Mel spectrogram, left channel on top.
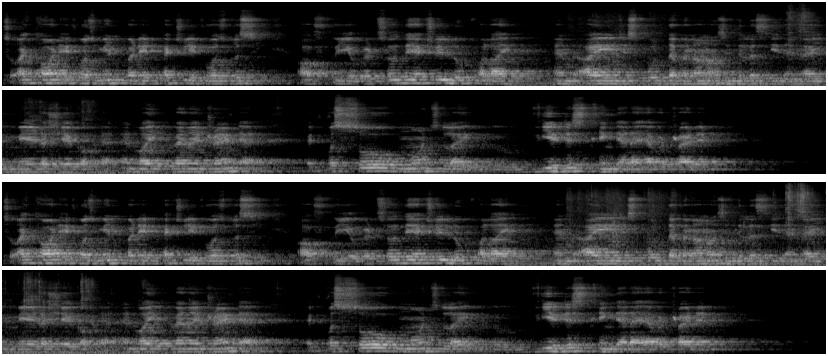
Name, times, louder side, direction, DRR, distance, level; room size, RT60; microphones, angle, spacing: voice 1, 0.0-2.6 3.0-5.1 5.5-15.3, equal, 5° right, 0 dB, 1.5 m, -30 dB
Chewing mastication, 5.0-10.8, right 4 dB, 90° right, 0.7 m, -44 dB
11.5 x 6.9 x 4.7 m, 1.5 s
head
